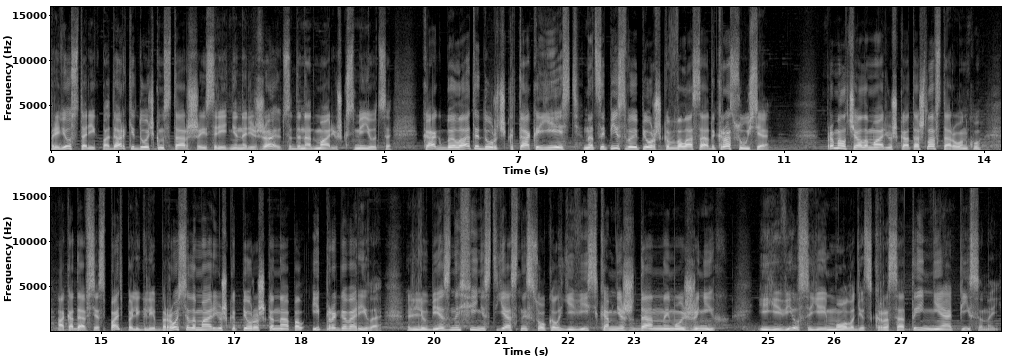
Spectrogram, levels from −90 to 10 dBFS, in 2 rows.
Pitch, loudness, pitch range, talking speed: 150 Hz, -16 LUFS, 120-180 Hz, 125 wpm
